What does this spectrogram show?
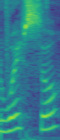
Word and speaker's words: hueso: El hueso, los huesos. Again, H is silent, it's the bone or the bones.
